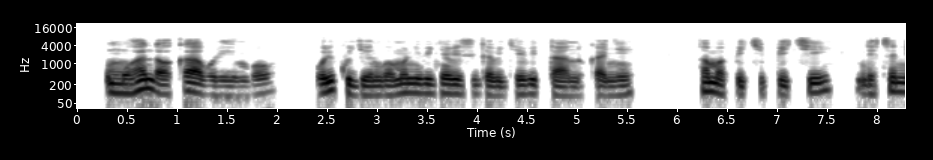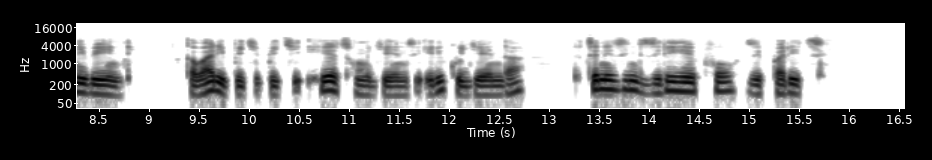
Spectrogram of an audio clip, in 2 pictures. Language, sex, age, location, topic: Kinyarwanda, male, 18-24, Kigali, government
